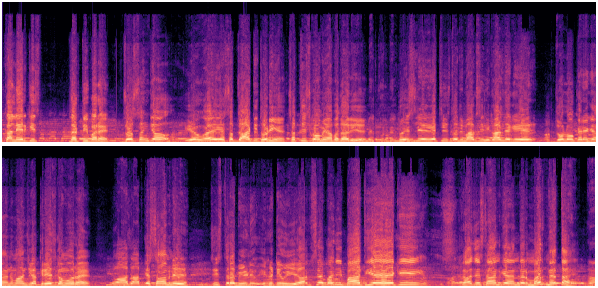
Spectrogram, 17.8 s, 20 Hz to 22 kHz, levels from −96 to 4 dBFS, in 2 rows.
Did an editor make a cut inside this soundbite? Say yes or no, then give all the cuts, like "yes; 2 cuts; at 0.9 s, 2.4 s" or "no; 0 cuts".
yes; 3 cuts; at 1.7 s, 8.1 s, 13.5 s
